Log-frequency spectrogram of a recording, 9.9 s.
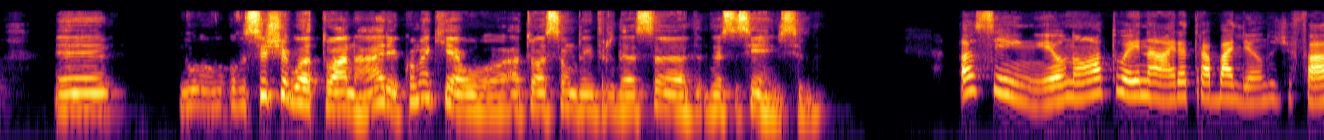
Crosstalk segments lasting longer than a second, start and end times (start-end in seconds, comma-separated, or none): none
